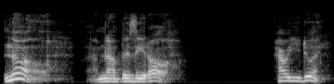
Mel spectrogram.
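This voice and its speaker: A man acting in an audio drama as a nervous, smitten businessman, with a hesitant, self-doubting delivery and a husky voice. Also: a little high, very animated, moderate pace, darkish tone. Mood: nervous, eager. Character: nervous, smitten businessman talking himself into phoning a married woman.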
